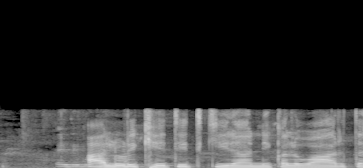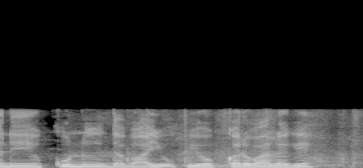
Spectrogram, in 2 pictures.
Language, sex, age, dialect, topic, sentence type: Magahi, female, 51-55, Northeastern/Surjapuri, agriculture, question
